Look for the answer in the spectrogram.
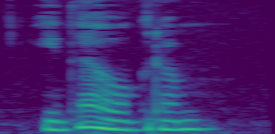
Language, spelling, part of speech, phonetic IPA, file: Polish, ideogram, noun, [ˌidɛˈɔɡrãm], LL-Q809 (pol)-ideogram.wav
